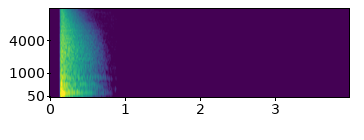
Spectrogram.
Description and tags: Two acoustic snares layered, added reverb, recorded with SE X1 condenser mic and shure sm58.
Dominic Smith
